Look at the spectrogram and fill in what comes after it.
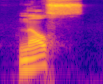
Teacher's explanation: صاد کو خوب موٹا ادا کرنا ہے لیکن ہلانا نہیں ہے۔ حروف قلقلہ کے سوا کسی کو بھی حالت جزم میں ہلایا نہیں جاتا۔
